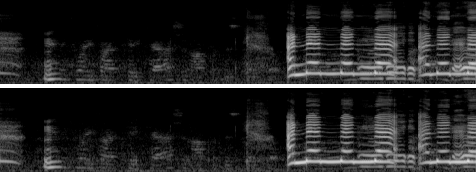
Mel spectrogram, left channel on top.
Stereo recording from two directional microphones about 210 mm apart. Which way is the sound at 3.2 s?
Centre (ahead or behind).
